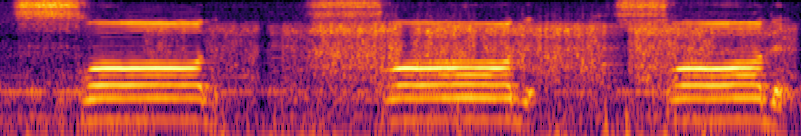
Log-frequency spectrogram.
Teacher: بس صاد کو جو ہے پر کر کے پڑھیں گے، منہ بھر کے پڑھیں گے.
